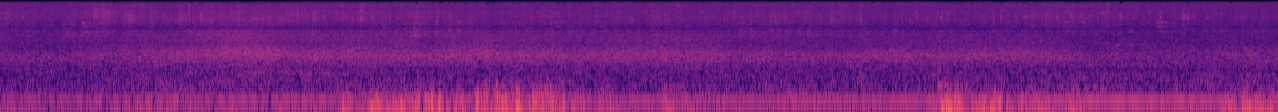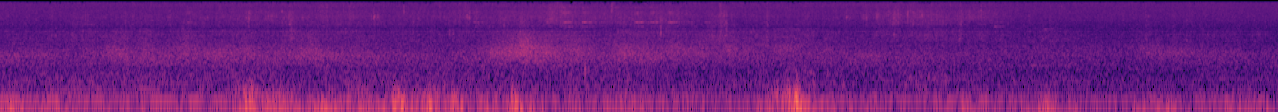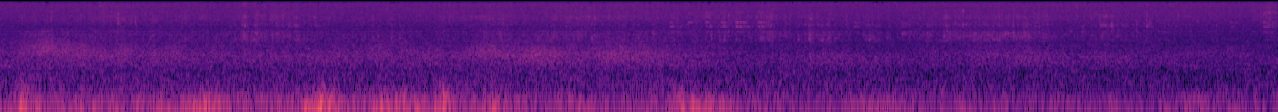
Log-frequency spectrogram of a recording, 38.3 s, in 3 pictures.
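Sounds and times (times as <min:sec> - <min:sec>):
desert wind: 0:00.0 - 0:38.3.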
